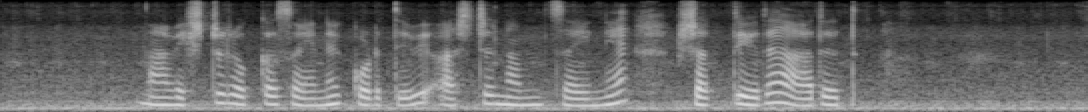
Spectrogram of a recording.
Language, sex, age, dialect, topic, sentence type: Kannada, female, 18-24, Northeastern, banking, statement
